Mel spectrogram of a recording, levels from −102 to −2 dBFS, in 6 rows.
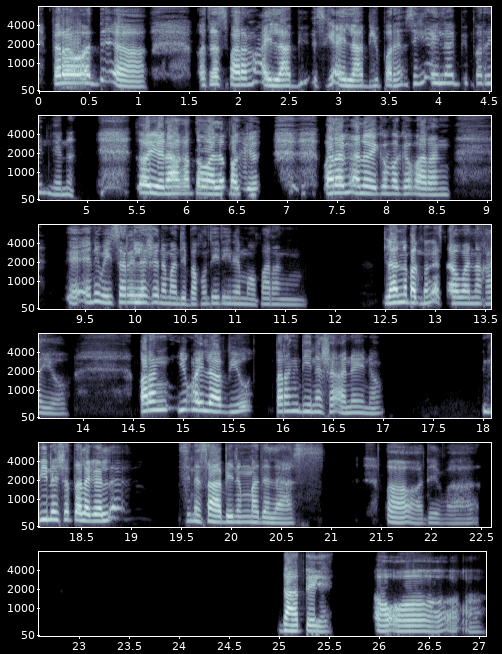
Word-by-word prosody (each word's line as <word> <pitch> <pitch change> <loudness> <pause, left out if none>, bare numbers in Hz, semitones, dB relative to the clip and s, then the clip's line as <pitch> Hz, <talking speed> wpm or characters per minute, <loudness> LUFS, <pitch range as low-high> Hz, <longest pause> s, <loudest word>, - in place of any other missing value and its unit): pero 300 +1 +6
at 290 - -5
the - - -9
ah, 180 -3 +1 0.5
o - - -7
ta's 130 - 0
parang 235 +1 +3
I 220 - +3
love 205 -1 +3
you, 320 +5 -16
sige - - -5
I 215 - +2
love 195 -1 +1
you 205 +1 -9
pa 215 - -2
rin, 235 - -10
sige 280 +5 -8
I - - -2
love 295 -2 -5
you 300 - -20
pa 290 - -10
rin, 285 -2 -11
gano'n. 215 -2 -10 0.6
So 280 -1 +5
'yon 245 -2 +6
nakakatawa 245 -1 +4
lang 235 - +1
'pag, 225 -2 +1
ah, 205 - -3 0.6
parang 270 +2 +6
ano 255 -1 +4
eh 240 - +5
kumbaga 240 -1 -3
parang, 210 -1 0 0.8
eh, 315 - -3
anyway 250 -3 -3
sa 255 - 0
relasyon 250 -2 -1
naman 210 -1 -5
'di 200 - -7
ba 195 - -5
kung 205 - -13
titingin 210 -2 -10
mo 180 -1 -11
parang, 180 -3 -13 0.8
lalo 235 +1 +8
na 265 - -11
pag 230 -2 +5
mag-asawa 220 -1 -1
na 215 - -5
kayo 180 -4 -12 0.7
parang 305 +3 +4
'yung 305 0 -3
I 290 - +3
love 245 -4 +5
you, 145 -12 -7 0.3
parang 265 +1 -1
hindi 250 - -5
na 240 - -5
siya 235 +1 -3
ano 200 +1 -5
eh 205 - -9
'no, 185 +1 -13 1.0
hindi 260 +3 +1
na 280 - +3
siya 280 +1 -1
talaga 240 -3 +5
la 300 - -2 0.7
sinasabi 220 -4 +2
nang 195 0 -6
madalas. 170 -4 -6 0.7
Oo, 175 -3 -3
'di 170 +1 -16
ba. 150 +1 -18 2.5
Dati, 200 -1 +5 0.6
oo, 195 0 +2 0.6
oo. - - -16
220 Hz, 170 wpm, -23 LUFS, 195-250 Hz, 2.5 s, lalo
